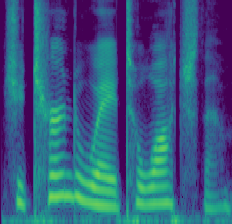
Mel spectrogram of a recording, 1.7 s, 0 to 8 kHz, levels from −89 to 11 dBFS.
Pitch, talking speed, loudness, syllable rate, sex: 190 Hz, 205 wpm, -15 LUFS, 4.9 syllables/s, female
